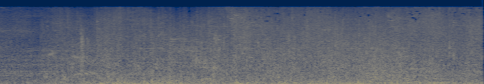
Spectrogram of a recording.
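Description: Fiery spells burst and crackle in a busy video game fight.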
